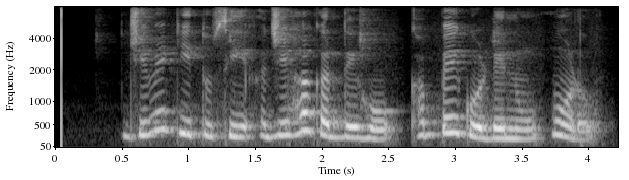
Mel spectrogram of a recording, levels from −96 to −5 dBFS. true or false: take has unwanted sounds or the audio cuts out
false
